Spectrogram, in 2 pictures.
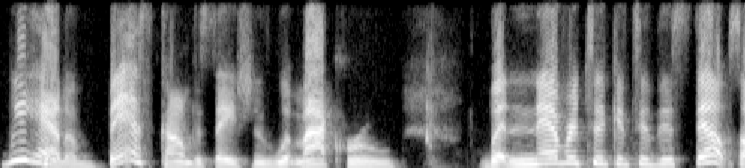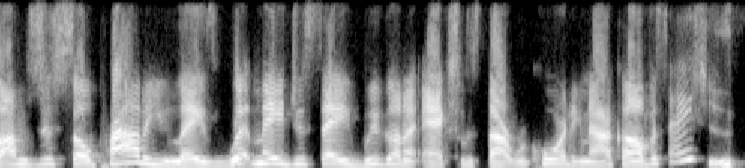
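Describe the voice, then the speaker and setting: Woman host, bright and expressive, dry close mic. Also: mid-range voice, normal speed, no room sound. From Georgia, US. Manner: animated, laughing storyteller. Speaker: podcast host. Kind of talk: casual chat.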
